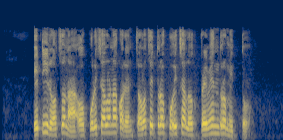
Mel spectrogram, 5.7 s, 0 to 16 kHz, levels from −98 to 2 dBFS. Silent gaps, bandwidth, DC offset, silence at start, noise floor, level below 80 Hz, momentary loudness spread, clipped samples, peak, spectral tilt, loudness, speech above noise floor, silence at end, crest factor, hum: none; 7.6 kHz; under 0.1%; 0.65 s; -72 dBFS; -56 dBFS; 10 LU; under 0.1%; -2 dBFS; -4.5 dB/octave; -15 LUFS; 57 dB; 0.7 s; 14 dB; none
